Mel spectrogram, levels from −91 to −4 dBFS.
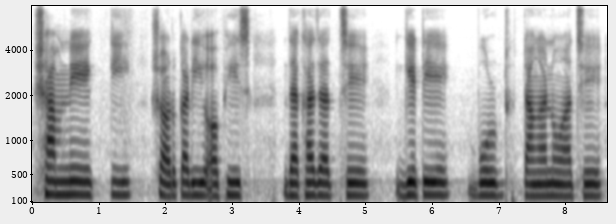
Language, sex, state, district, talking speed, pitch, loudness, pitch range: Bengali, female, West Bengal, Paschim Medinipur, 75 wpm, 190 Hz, -17 LUFS, 180-195 Hz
